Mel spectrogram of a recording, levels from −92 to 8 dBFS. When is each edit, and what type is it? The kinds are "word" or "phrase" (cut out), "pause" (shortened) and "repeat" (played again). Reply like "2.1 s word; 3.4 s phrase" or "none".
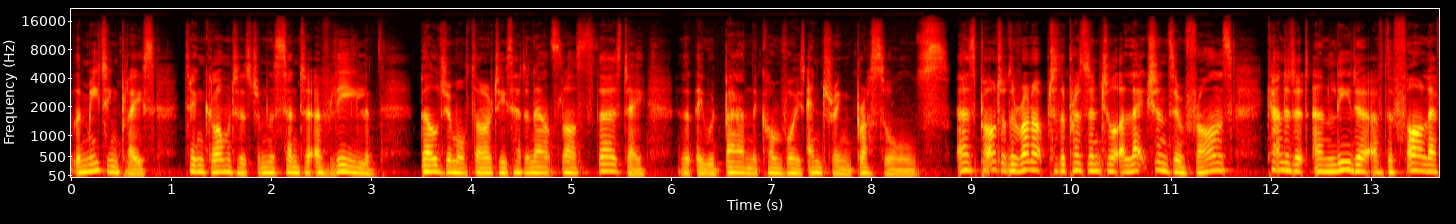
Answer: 7.3 s word; 8.8 s pause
